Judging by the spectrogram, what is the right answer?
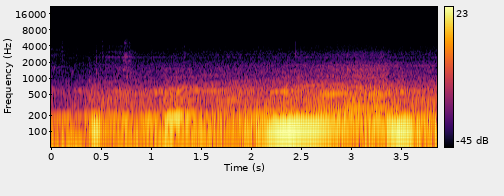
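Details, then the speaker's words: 1995 Mercedes E320 W124 wagon automatic on level ground, after tightening the accelerator Bowden cable: engine drone climbs then drops cleanly into the next gear without flare or thump, a good normal upshift. "oh that was a good [Music] one"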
